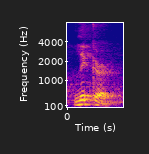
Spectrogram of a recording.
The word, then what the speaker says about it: liquor: in England or something liquor liquor just like a CK sound it sounded like you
